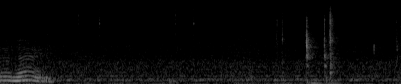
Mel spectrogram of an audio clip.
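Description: Scattered clicks of a computer keyboard being typed on, a few at a time with a quick cluster a little after three seconds, after a man's voice briefly at the start.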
